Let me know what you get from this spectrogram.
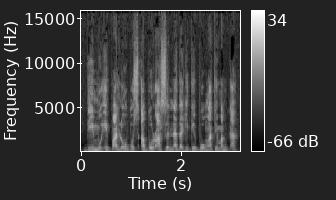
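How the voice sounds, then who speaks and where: Bright, indignant Ilocano aunt, played by a woman. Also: fairly high pitch, fairly even intonation, fairly quick, faint music behind, lightly acted. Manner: indignant, emphatic. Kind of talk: Ilocano radio drama acting.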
